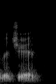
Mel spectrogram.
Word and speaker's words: Madrid: Don't say Madrid like I said Madrid. Madrid. All right, say it like that.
